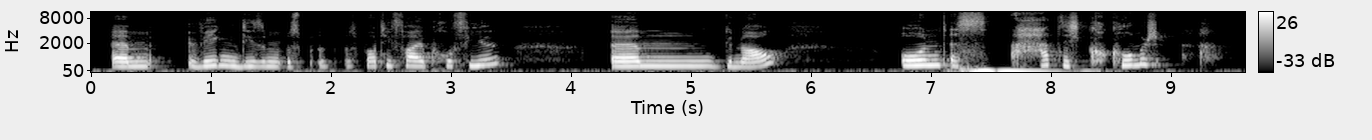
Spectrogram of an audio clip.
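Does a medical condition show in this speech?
Yes: stuttering; none when singing with melody, present when rapping without melody; age 12, stuttering a lot in this conversation; stutters often, less in podcast flow or on liked topics, often speaks fast, better slower; here repeated sounds, prolonged sounds.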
